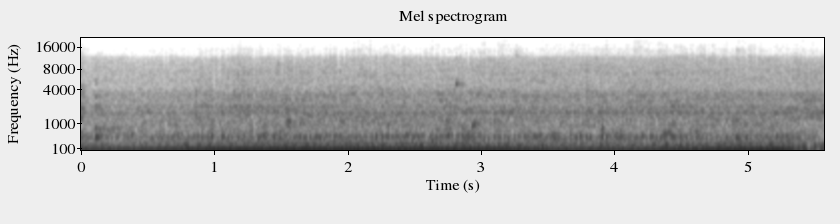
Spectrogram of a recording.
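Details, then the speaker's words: Hygger HG981 10W adjustable air pump on an axolotl tank with airstone and sponge filter, turned down from full: low steady hum, no rattle or buzz, soft even drone cutting out cleanly; quiet and normal. "So, yeah, you can hardly hear it. There's the bubbles."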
